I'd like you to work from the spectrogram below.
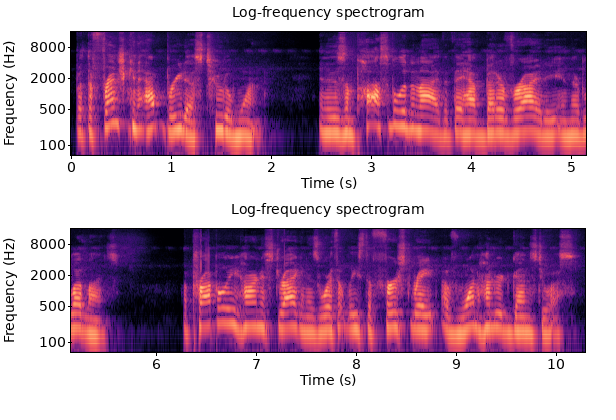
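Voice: medium pitch, fairly quick, lightly acted, low-quality recording. A reader voicing a stern naval captain. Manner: formal, clipped, angry when challenged.

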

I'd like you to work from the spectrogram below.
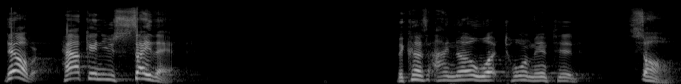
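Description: A middle-aged man preaching a sermon from a church stage on a lapel mic, animated and swinging between quiet and loud passages. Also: high voice, slow pace. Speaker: pastor.

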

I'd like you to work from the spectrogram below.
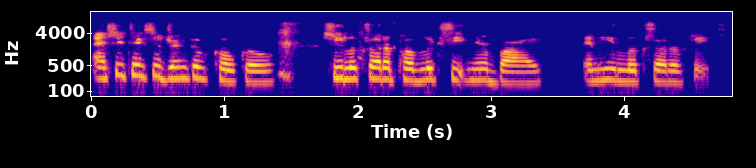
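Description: A woman's voice: medium pitch, a little fast, a little mellow. A woman narrating a script at a table read, reading out stage directions over a video call. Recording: dull lo-fi video call audio.

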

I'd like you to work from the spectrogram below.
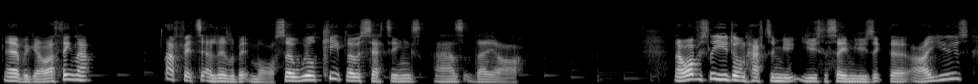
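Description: A man narrating an unscripted software tutorial, casually thinking aloud as he demonstrates each step. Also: fairly high pitch, very animated, normal speed, no room sound, soft background music. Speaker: tutorial presenter.

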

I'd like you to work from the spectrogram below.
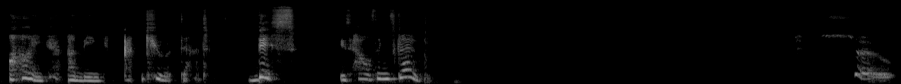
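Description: A woman plays a dramatic girl of almost sixteen in a comedic stage monologue. Her voice is high and breathy, with a slow, drawn-out delivery. She pleads and whines with exasperated, melodramatic insistence. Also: heavily acted. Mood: desperate, melodramatic.

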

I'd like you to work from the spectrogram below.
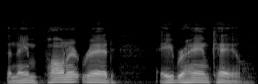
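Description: A middle-aged actor playing a haunted Confederate lieutenant, gravely and formally recounting a horror from his journal in a radio play. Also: deep voice, fairly even intonation, dry recording, lightly acted. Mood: brooding. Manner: grave, formal, deliberate storytelling. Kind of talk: dramatic old-time radio play narration. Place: small radio studio. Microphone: vintage-style studio microphone at close range. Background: music.

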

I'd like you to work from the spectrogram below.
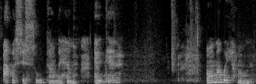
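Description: A woman's voice: mid-range voice, slow pace, noisy background. A woman telling a personal story in a heated whisper, emphatic and exasperated, swearing and repeating herself in casual slang.

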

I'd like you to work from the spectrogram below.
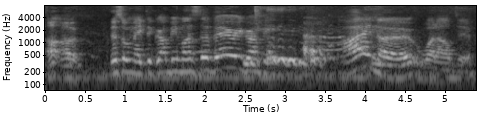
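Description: A young man from Australia reading a children's picture book aloud, expressively, with dramatic pauses and exclamations. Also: sits high, wildly swooping pitch. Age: young adult. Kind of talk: animated children's storybook reading. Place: library, among bookshelves. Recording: distant mic, noisy room ambience.

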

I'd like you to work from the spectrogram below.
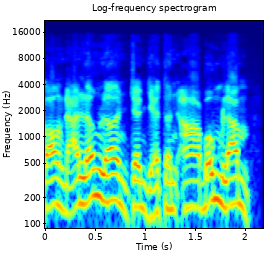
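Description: A man's voice: on the high side, brisk, no room sound, lightly acted. Male actor as proud old father, cartoon space chief, firm and weighty, dry close recording. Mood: stubborn, reassuring. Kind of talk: animated series dub acting.

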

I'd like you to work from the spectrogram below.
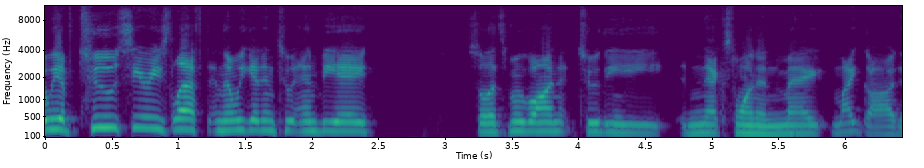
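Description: Clear-voiced middle-aged man hosting sports talk. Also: a little high, fairly bright tone, dry recording, clean studio sound. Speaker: sports show host. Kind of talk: casual sports betting talk. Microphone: large studio mic close to mouth.

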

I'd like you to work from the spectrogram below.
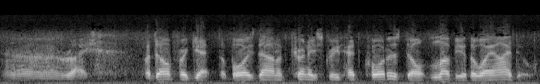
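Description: A man's voice: lowish voice, fairly even intonation, normal speed, fairly bright tone, close to an everyday voice. An actor playing a suspicious, blunt male police detective in 1940s radio drama style. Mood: suspicious, needling. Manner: blunt, terse, needling. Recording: faintly noisy 1940s radio recording.

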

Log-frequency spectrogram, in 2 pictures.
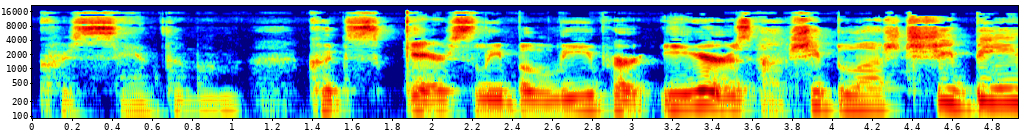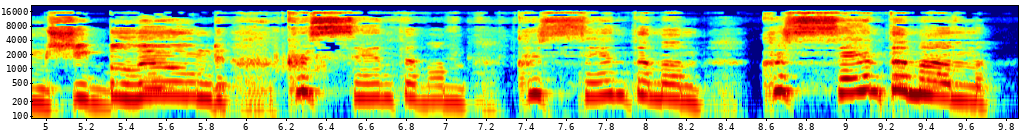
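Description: A man in his forties hosting children's storytime, reading and chatting in a theatrical, expressive way. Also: medium pitch, slow pace, husky. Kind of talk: animated picture-book reading and chat for children. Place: indoor room with bookshelves.

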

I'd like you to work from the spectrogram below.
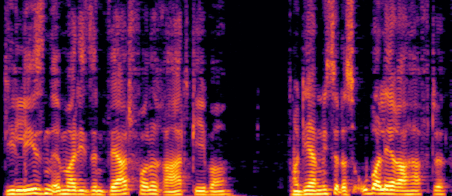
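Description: A man's voice: fairly high pitch, fairly even intonation, fairly quick. A man in his forties hosting an interview in a conversational style at a desk microphone. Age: 40s. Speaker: host, professor. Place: indoor room, on a video call.

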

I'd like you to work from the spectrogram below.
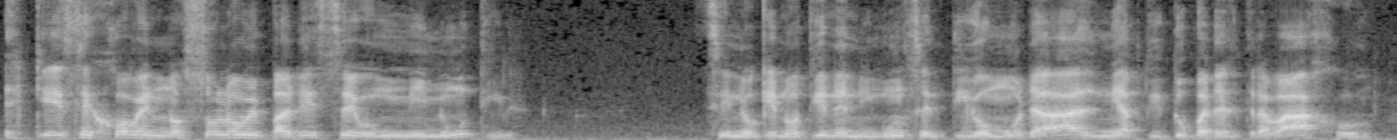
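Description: A man's voice: mid-range voice, normal speed, bright, forceful tone. An actor playing a timid, earnest, henpecked middle-aged father in a radio drama. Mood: earnest, worried.

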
